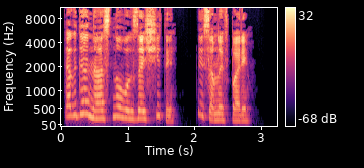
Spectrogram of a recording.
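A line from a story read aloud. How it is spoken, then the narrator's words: Calm. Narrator (Russian): спокойно произнес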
